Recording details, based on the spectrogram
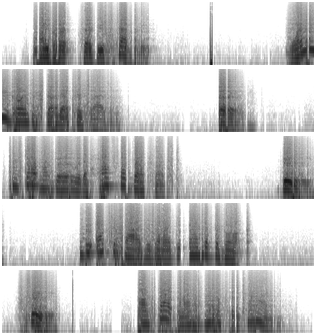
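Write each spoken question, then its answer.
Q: When are you going to start exercising?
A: C: I'll start when I have more free time.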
